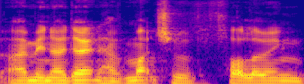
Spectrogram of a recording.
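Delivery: normal talking voice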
